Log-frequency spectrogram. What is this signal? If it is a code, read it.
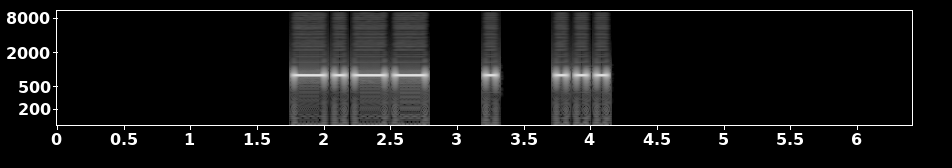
Morse code, heard as a keyed tone, about 16 wpm, 800 Hz. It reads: Y E S
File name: Misc / Misc-mp3s / Misc @10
